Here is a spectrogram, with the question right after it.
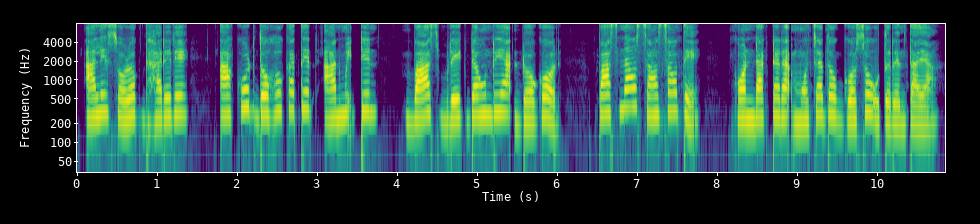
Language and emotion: Santali, sad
